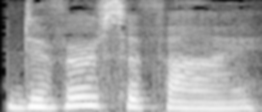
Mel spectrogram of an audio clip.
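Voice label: "diversify", English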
